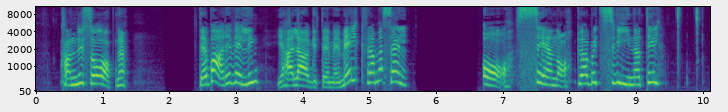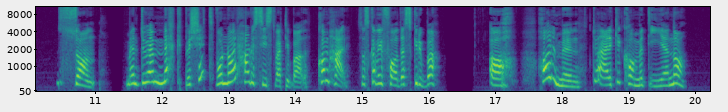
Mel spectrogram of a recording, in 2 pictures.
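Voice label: Norwegian character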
